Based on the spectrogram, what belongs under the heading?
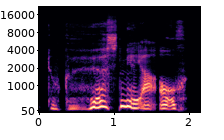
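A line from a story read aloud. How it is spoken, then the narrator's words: Thundering. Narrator (German): donnerte er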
